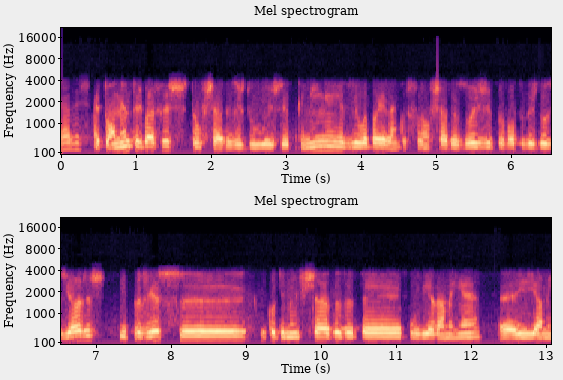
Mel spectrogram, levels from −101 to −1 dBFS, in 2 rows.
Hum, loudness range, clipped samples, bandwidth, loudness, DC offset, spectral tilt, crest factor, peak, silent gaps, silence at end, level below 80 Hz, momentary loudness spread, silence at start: none; 4 LU; under 0.1%; 4.1 kHz; -12 LUFS; under 0.1%; -8 dB/octave; 10 dB; -2 dBFS; none; 0 s; -58 dBFS; 10 LU; 0 s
